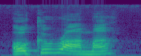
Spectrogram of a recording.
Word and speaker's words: ochuroma: It's O-C-H-U-R-O-M-A, Okurama, okay? O-C-H-U-R-O-M-A, excuse me.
